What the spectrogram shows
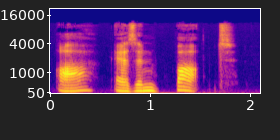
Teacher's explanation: we also have only one low-back vowel: [ɑ] as in bot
